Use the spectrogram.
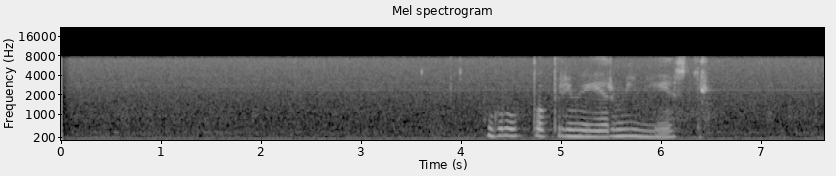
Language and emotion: Russian, sad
